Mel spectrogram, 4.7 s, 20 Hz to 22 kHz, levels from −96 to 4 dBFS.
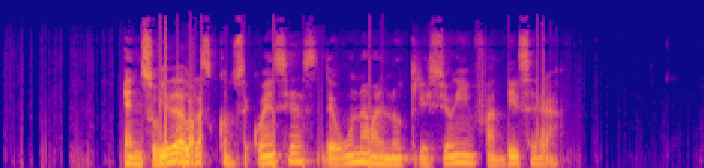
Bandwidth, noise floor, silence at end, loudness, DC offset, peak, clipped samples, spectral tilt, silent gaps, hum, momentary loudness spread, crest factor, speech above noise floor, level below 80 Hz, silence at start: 15.5 kHz; -73 dBFS; 1 s; -18 LUFS; under 0.1%; -2 dBFS; under 0.1%; -6 dB/octave; none; none; 9 LU; 18 dB; 57 dB; -44 dBFS; 0.8 s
